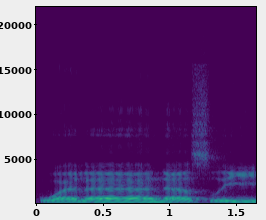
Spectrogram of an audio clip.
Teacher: Nah, ra-nya disukunkan karena waqaf. Sebelumnya ada ya sukun, maka dibaca dengan tipis. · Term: tarqiq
